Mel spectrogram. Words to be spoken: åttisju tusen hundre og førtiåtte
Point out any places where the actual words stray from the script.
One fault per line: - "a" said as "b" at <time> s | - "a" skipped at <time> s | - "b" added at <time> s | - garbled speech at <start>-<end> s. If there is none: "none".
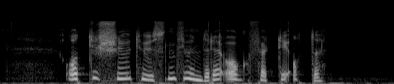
none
